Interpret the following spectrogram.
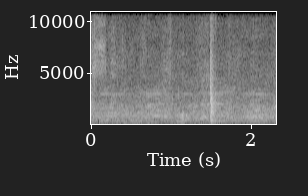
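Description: A single sharp crack of a field hockey stick striking the ball, about one and a half seconds in, over distant players' voices.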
